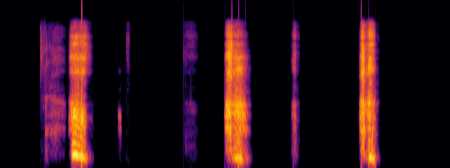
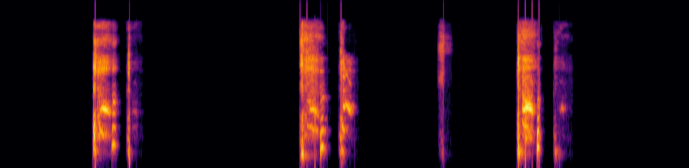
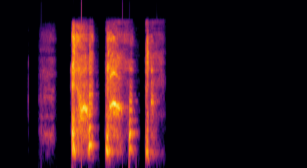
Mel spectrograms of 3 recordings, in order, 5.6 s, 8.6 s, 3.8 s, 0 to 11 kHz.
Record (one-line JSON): {"exhalation_length": "5.6 s", "exhalation_amplitude": 29782, "exhalation_signal_mean_std_ratio": 0.26, "three_cough_length": "8.6 s", "three_cough_amplitude": 32768, "three_cough_signal_mean_std_ratio": 0.24, "cough_length": "3.8 s", "cough_amplitude": 29446, "cough_signal_mean_std_ratio": 0.29, "survey_phase": "beta (2021-08-13 to 2022-03-07)", "age": "45-64", "gender": "Female", "wearing_mask": "No", "symptom_cough_any": true, "symptom_runny_or_blocked_nose": true, "symptom_abdominal_pain": true, "symptom_fatigue": true, "symptom_fever_high_temperature": true, "symptom_headache": true, "symptom_onset": "2 days", "smoker_status": "Ex-smoker", "respiratory_condition_asthma": false, "respiratory_condition_other": false, "recruitment_source": "Test and Trace", "submission_delay": "2 days", "covid_test_result": "Positive", "covid_test_method": "RT-qPCR"}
